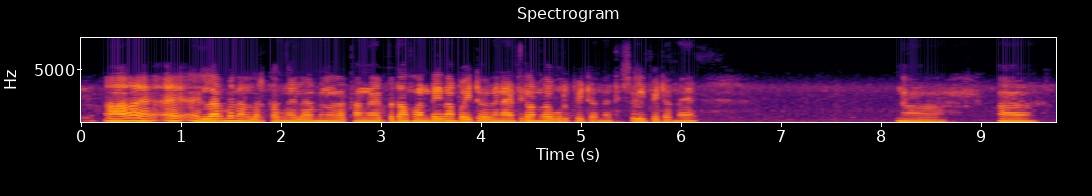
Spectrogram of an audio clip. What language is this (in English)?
Tamil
